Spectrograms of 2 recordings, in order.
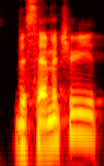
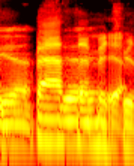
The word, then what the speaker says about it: bathymetry: Cause I didn't read this bathymetry, that's how you pronounce it. It's like bathymetry, like beat with bathymetry.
